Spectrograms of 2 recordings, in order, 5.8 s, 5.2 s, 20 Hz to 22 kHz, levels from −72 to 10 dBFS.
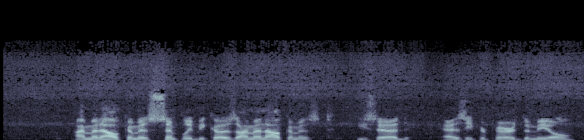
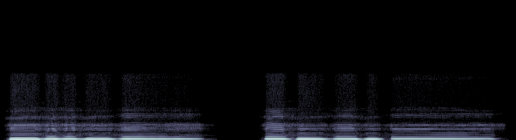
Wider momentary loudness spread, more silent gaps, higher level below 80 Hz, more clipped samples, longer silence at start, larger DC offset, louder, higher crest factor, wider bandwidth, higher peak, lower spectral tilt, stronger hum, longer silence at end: first, 19 LU vs 11 LU; second, none vs 2.31-2.56 s; first, -56 dBFS vs -70 dBFS; neither; about the same, 0.05 s vs 0.1 s; neither; about the same, -15 LUFS vs -13 LUFS; first, 18 dB vs 12 dB; first, 16 kHz vs 5 kHz; about the same, 0 dBFS vs 0 dBFS; second, -2.5 dB/octave vs -9 dB/octave; neither; second, 0 s vs 0.2 s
